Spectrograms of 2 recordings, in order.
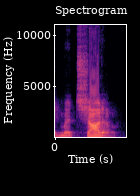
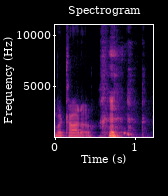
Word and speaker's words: Machado: Manny Machado. Machado, not Mikado. I keep saying it wrong, bro. It's so sad. It's so stupid. Because I feel like it should be Mikado, but it's Machado.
